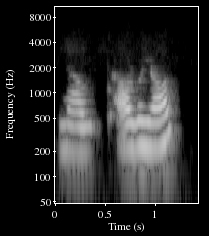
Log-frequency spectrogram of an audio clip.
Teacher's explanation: I think the stress is in the second syllable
